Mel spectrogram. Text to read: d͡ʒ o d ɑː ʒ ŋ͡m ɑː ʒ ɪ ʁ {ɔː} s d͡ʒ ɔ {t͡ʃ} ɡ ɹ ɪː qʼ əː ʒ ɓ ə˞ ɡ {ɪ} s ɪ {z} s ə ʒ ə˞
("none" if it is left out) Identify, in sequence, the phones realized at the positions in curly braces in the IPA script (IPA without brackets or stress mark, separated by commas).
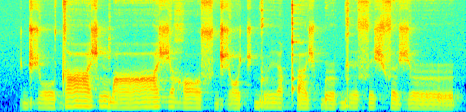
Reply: ɔː, t͡ʃ, ɪː, ʒ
